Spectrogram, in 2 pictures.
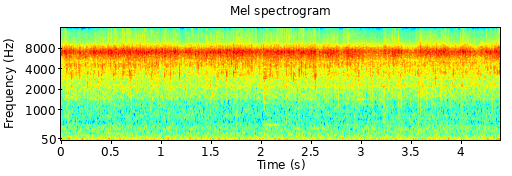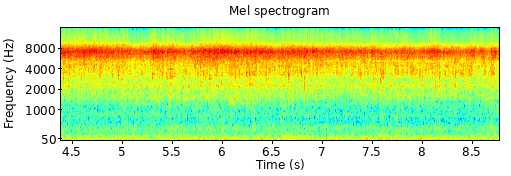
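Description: Hamburger steak and potatoes fry on a cast iron griddle with a steady, loud, even sizzle that hisses without a break from start to finish, and no one speaks.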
